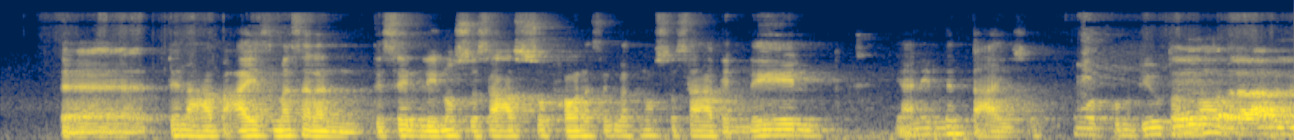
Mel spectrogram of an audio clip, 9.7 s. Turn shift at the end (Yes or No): Yes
